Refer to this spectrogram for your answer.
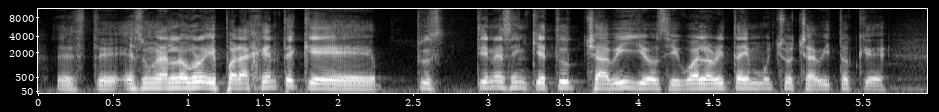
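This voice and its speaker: In an unremarkable speaking voice, a man talks at a fairly quick pace with fairly even intonation, the sound dry and close with no echo and the recording very clean over a silent background. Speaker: podcast host. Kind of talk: casual chat.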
